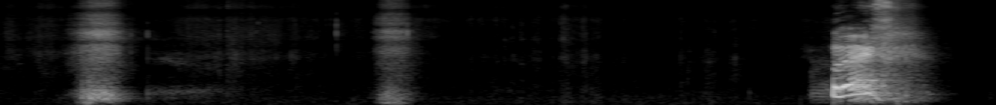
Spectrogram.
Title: Intense chhinkni sneezes and wet nose blows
